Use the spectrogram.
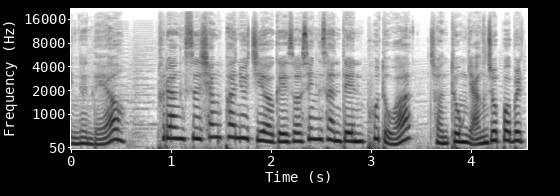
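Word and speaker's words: Champagne: 프랑스 샹파뉴 지역에서 생산된 포도와 전통 양조법을 따른 것만이 그 이름을 붙일 수 있다고 합니다. 이는 샴페인의 스펠링을 프랑스어로 발음하면 샹파뉴인 것을 보고도 알 수 있죠.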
